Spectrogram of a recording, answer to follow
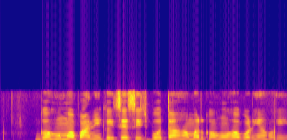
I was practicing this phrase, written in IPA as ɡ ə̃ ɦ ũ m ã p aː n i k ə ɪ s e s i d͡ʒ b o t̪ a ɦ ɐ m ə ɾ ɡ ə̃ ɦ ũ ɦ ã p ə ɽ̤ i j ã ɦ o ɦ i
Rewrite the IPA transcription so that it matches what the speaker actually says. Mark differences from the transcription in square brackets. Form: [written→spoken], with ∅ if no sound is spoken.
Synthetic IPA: ɡ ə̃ ɦ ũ m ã p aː n i k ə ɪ s e s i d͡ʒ b o t̪ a ɦ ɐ m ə ɾ ɡ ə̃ ɦ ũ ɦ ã [p→b] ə ɽ̤ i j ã ɦ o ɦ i

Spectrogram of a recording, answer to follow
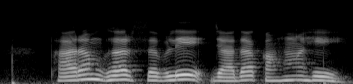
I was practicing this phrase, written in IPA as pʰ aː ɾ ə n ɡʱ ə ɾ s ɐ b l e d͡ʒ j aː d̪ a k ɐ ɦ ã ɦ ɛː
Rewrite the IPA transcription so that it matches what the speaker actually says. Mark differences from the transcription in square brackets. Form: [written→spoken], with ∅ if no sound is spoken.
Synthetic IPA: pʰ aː ɾ ə [n→m] ɡʱ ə ɾ s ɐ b l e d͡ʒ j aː d̪ a k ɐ ɦ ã ɦ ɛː

